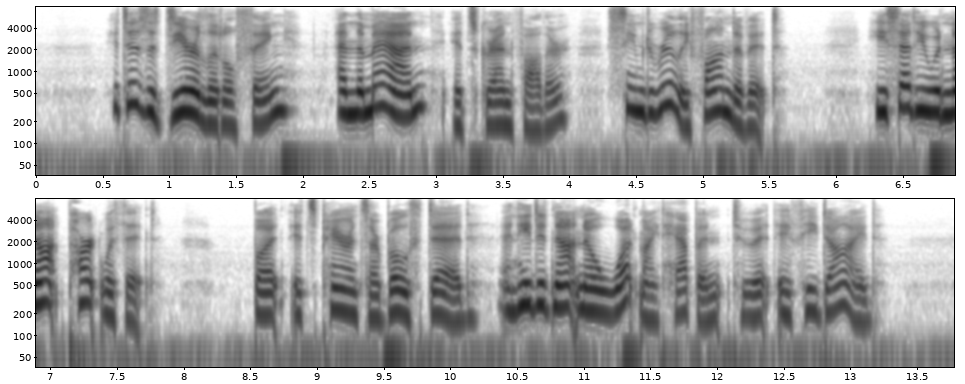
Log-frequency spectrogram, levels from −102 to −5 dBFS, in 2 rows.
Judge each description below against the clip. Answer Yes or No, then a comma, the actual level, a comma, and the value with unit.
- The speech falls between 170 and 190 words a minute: Yes, average, 185 wpm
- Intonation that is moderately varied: No, wide, 6.5 semitones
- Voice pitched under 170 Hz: No, high, 225 Hz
